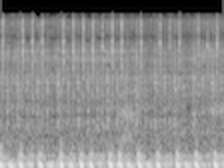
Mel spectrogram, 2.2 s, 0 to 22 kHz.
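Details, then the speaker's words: Kawasaki KLX 150 fitted with a PWK carburetor, ticking when cold: sharp ticking about six per second on the single-cylinder idle beat, resembling cam chain tensioner noise but from the carb; mechanic suspects weak slide spring; carburetor slide rattle. "Tapi kalau saya dengar dari tensioner kayaknya enggak gitu ya. Saya malah fokus di suara sini. Tuh. Kayak dari karbu gitu."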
